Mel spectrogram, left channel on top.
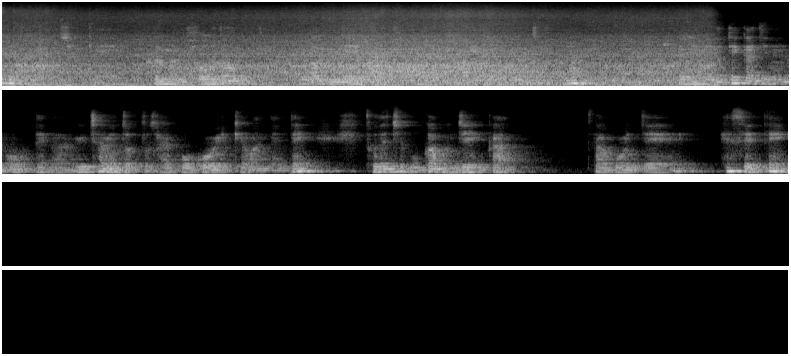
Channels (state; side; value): silent; right; digital silence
